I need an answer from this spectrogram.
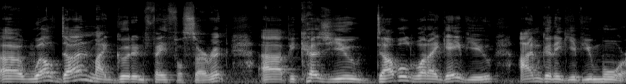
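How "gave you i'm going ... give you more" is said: ordinary talk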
